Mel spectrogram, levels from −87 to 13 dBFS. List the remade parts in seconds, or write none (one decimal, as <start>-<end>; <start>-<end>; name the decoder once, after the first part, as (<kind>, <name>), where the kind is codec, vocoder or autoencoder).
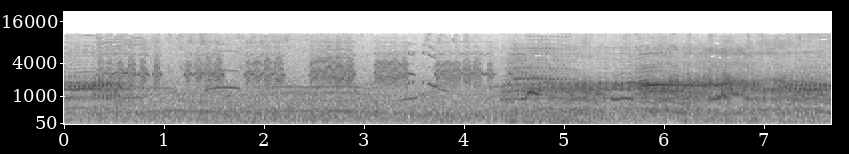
6.2-7.2 (codec, HILCodec)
